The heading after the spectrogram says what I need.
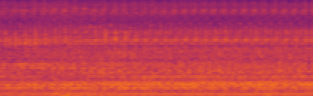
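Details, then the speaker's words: Kia Soul just after engine and transmission reinstallation, still on its old oil and with no coolant: fires on the first crank and settles into a steady, smooth idle with no knocks, misses or smoke; a normal idle. "oh damn it's all right I mean that's that fired right on the first click well that sounds pretty good"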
